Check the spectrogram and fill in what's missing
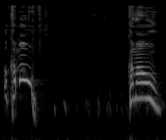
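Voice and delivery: high, inviting call; eager calling. Retold or imitated. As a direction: urge him out onto the water. Jesus calling Peter to come.

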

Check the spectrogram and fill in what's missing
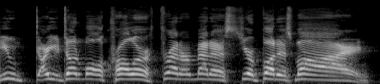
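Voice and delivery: high, loud mock yelling, slowing at the end; yelling J. Jonah Jameson. Cyborg Jameson yelling at Spider-Man, hammed-up high yell. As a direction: bellow it like a ranting newspaper boss. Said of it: "Who starts yelling".

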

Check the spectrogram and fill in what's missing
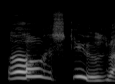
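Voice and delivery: put-on quick high old lady squeak; a hint of a frail old woman. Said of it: "where I did the old lady voice".

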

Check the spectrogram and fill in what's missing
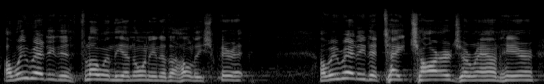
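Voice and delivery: driving, rhythmic pulpit cadence, building in force; fervent preaching. Real, not acted. Preacher rallying the congregation to act like Peter, fervent.

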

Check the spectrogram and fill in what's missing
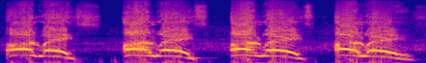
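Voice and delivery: high, very loud repeated shouts; triumphant shouting. Real, not acted. Preacher telling congregation God always causes triumph, triumphant shouting. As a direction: hammer each word like a fired-up preacher.

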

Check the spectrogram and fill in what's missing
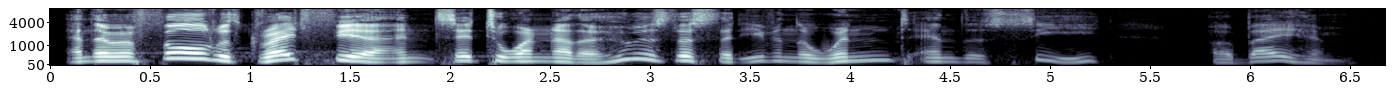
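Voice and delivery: loud, measured Bible reading; reading Mark aloud from the pulpit, strong and steady; scripture reading. Acted. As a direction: proclaim the passage to the congregation. Let me read that.

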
